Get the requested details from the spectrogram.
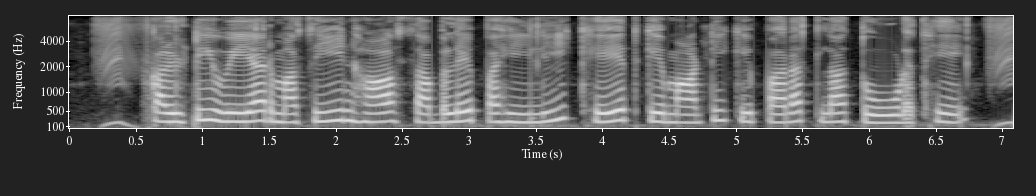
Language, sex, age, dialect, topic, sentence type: Chhattisgarhi, female, 60-100, Eastern, agriculture, statement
